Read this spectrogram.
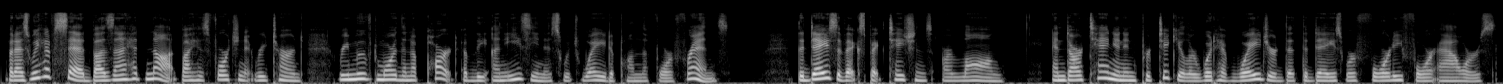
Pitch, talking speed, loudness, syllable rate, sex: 195 Hz, 185 wpm, -19 LUFS, 5.4 syllables/s, female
